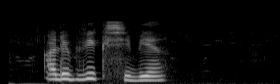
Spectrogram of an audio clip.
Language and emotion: Russian, neutral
